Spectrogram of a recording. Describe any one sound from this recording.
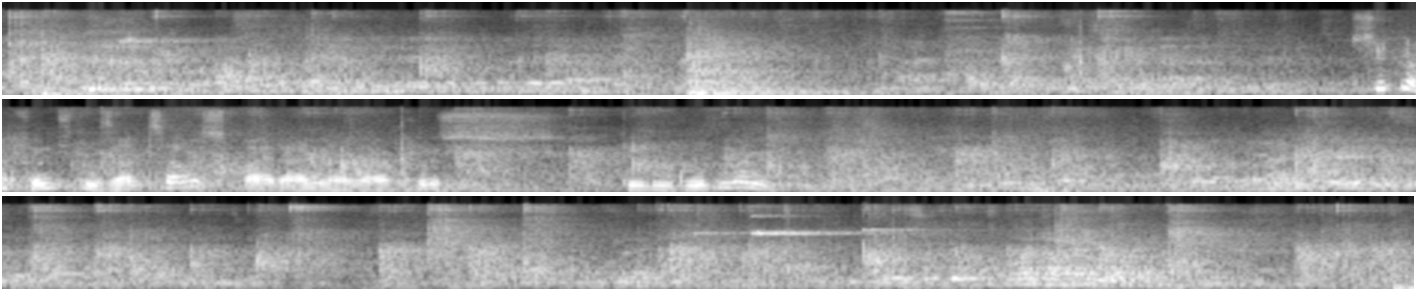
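A table tennis ball clicks back and forth on paddles and a table in an echoing hall.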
